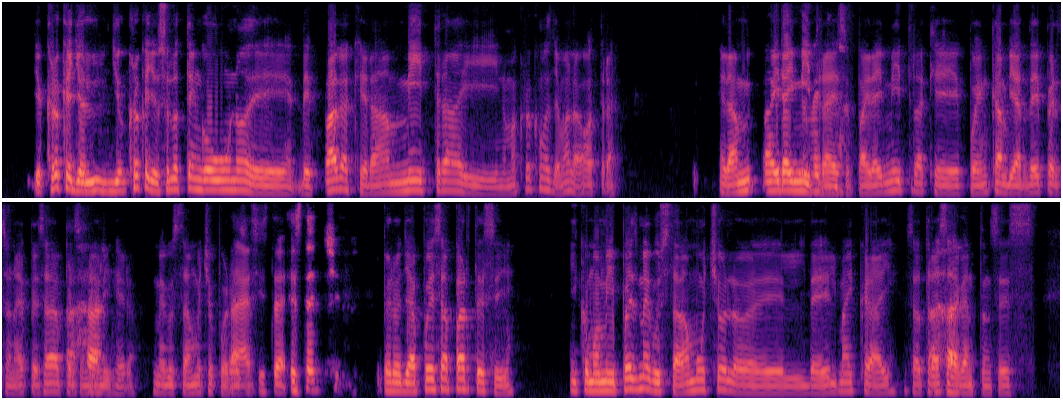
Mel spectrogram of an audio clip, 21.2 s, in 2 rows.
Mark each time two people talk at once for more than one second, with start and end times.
none

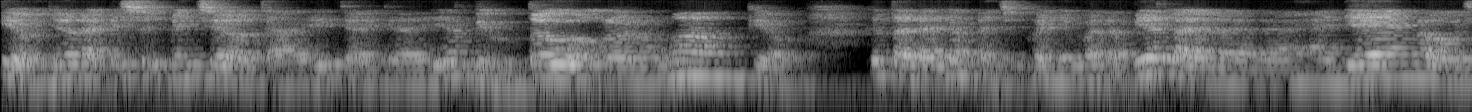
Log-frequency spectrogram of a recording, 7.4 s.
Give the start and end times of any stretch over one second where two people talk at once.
none

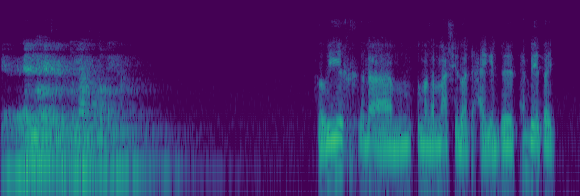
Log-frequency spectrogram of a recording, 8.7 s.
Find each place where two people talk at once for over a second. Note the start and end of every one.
none

